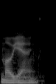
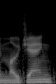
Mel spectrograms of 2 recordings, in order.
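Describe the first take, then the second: First: It is said with a y-like j sound. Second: It is said with an English j sound. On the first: "in Swedish it's pronounced Mojang" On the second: "when American folks are talking about it, they say Mojang"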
